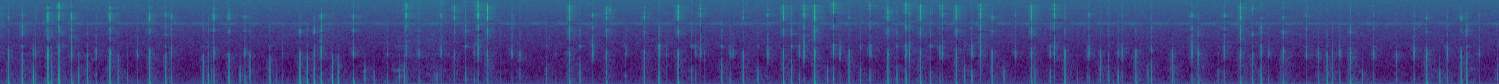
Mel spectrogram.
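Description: Fingernails tap quickly along the length of a slim plastic concealer tube held horizontally. The result is a rapid, quiet stream of short, dry clicks with almost no ring, over a faint steady low hum.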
